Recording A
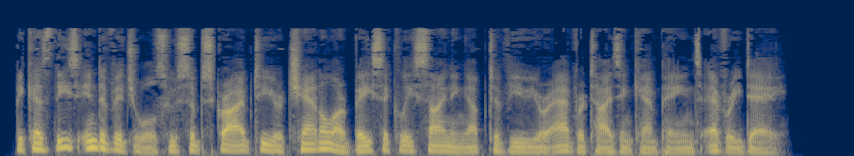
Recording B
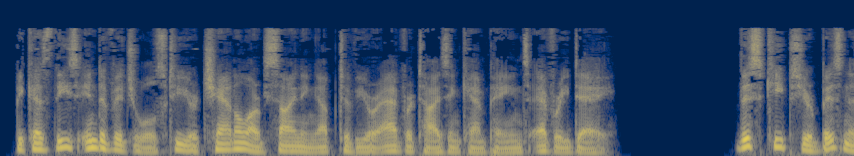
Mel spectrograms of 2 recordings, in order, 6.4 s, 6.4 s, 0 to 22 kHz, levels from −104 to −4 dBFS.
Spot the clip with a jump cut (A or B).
B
